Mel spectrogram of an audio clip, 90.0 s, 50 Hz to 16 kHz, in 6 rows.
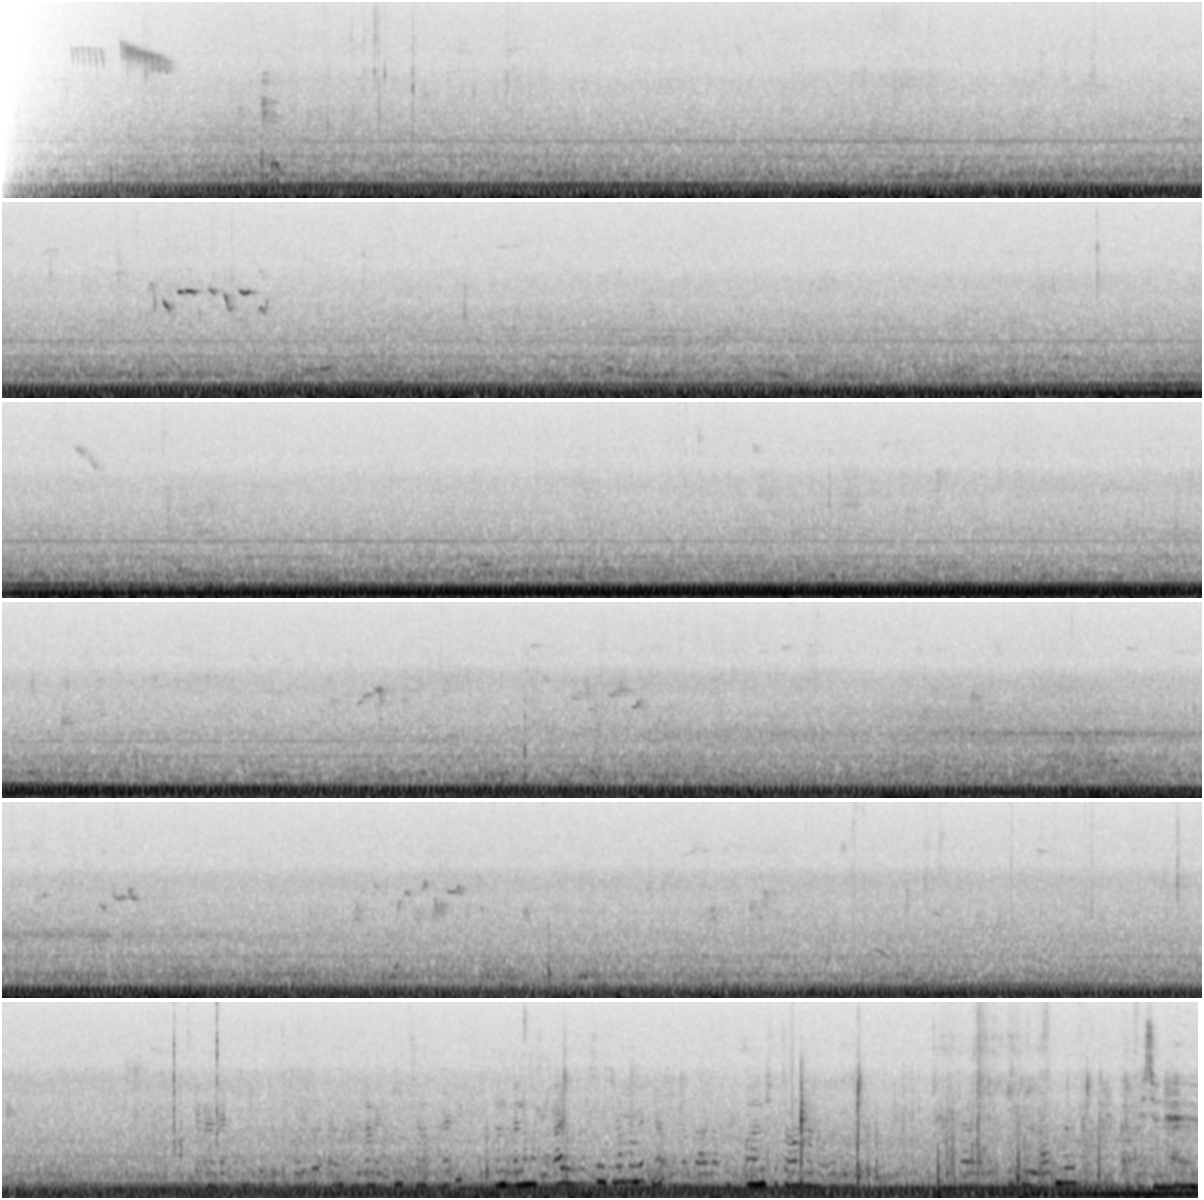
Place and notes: La Spezia province, Cinque Terre national park - trail 6 towards Volastra
on a mountain trail towards Volastra. hikers passing by occasionally. diesel engine of a ferry coming from the sea far away.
